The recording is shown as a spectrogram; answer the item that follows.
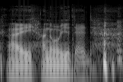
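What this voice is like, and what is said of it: Put-on Scottish accent. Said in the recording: “speak in the Scottish accent”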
